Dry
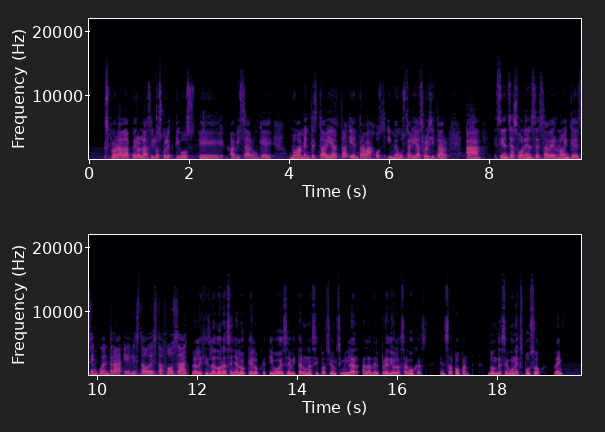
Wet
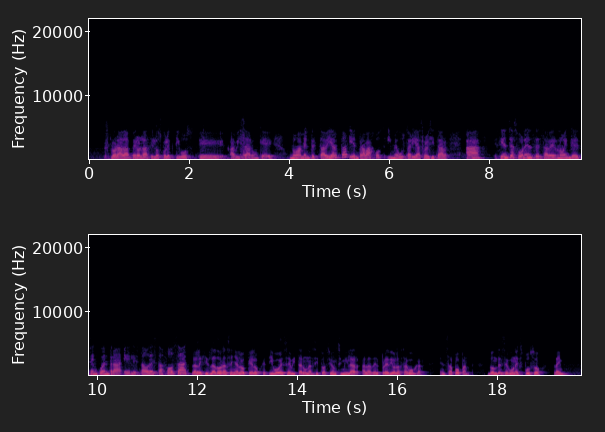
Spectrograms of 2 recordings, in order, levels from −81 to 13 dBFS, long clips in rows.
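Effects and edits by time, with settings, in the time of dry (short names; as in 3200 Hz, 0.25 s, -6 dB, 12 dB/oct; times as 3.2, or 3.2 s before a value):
2.83–3.23 backwards sustainer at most 54 dB/s
whole clip: LPF 3600 Hz 24 dB/oct; tilt shelf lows +5 dB, about 1400 Hz; notches 60/120/180/240/300/360/420/480/540 Hz; gain -5.5 dB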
